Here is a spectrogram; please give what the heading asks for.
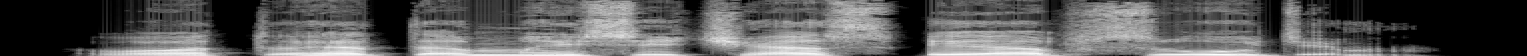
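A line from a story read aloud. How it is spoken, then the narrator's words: Creaky old voice. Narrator (Russian): Скрипучим голосом присоединился к разговору самый старый маг ледяных чертогов Лэр Хотай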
